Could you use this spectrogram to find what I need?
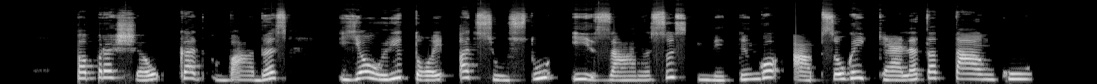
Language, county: Lithuanian, Marijampolė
